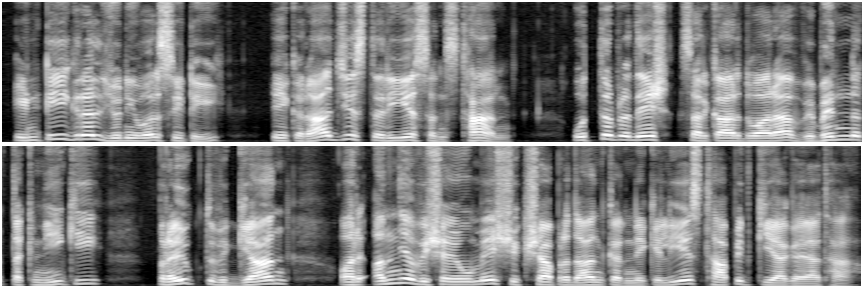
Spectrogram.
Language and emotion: Hindi, neutral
